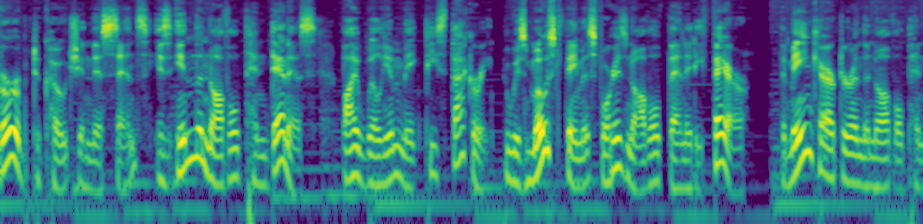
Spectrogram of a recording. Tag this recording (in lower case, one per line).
speech
monologue
music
